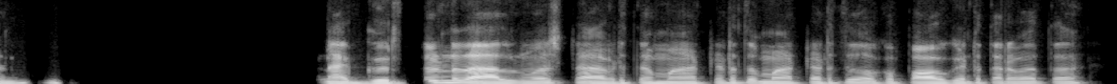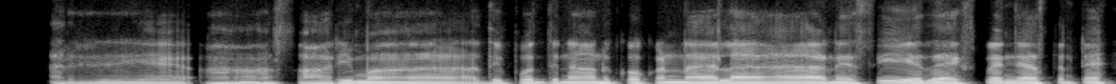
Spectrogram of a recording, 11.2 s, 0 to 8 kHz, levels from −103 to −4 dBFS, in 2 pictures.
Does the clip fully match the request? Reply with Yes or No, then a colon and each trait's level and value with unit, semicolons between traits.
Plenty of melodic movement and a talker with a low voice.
No: narrow, 2.4 semitones; low, 125 Hz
